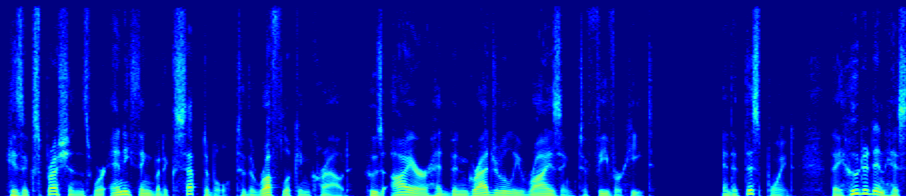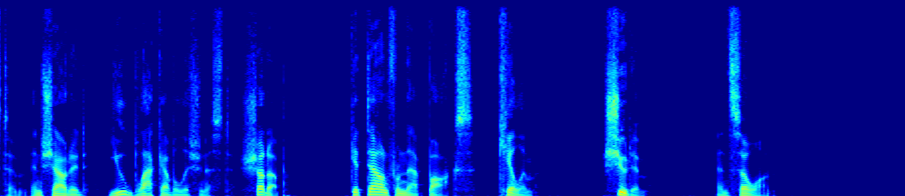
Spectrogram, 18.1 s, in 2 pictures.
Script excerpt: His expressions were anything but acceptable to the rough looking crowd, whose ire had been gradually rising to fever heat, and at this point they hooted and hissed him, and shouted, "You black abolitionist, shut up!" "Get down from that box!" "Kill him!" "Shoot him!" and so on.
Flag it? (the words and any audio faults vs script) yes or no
no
